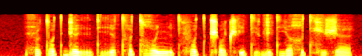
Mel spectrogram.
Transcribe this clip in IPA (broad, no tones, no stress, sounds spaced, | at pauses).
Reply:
ħ u t ɔ tʲ ɡ ɛ rʲ ʌ tʲ rʲ ɑ tʰ ʌ tʲ ʁʷ ʌ ɲ ɔ tʲ f ɔ tʲ t͡ʃʼ ɔ t͡ʃʼ i tʲ ʌ ɡ ɪ tʲ j ə χ ə tʲ x i ʃ æ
